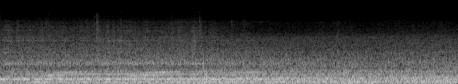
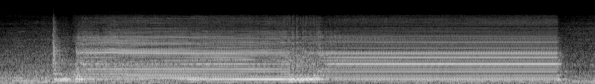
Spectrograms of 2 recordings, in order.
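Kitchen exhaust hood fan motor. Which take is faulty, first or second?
second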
